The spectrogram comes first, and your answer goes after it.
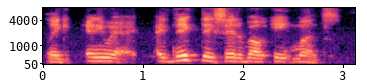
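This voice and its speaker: A woman's voice: on the low side, moderate pace, darkish tone. A woman co-hosting a casual chat, telling a story in a rambling way that trails off and restarts. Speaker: podcast co-host.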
